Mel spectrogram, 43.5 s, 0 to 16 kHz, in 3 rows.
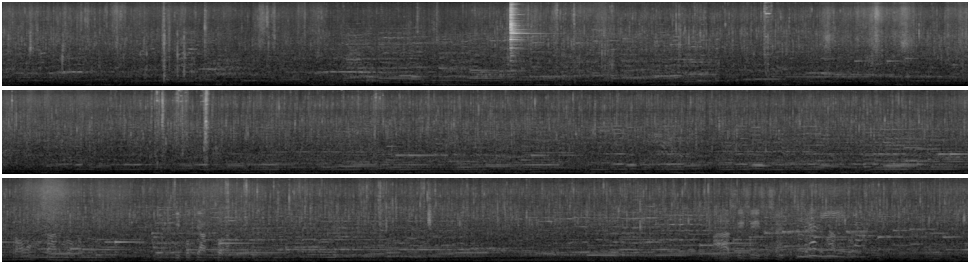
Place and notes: L'Aquila, Santa Maria Paganica - 2017-06-08 07-Pzza S.Maria Paganica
